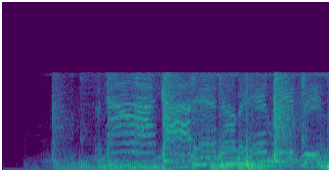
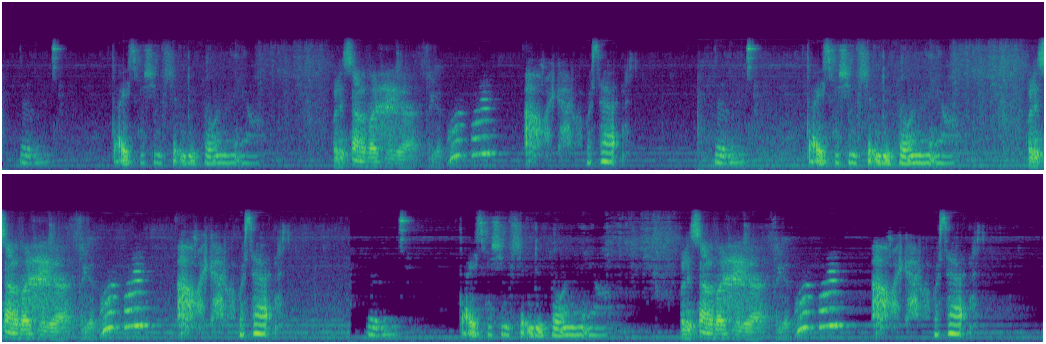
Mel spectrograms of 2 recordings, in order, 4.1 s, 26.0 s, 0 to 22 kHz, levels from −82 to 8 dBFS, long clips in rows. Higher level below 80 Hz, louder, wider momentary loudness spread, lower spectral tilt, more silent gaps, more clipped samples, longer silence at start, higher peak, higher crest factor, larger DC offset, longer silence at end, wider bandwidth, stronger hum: first, -36 dBFS vs -54 dBFS; second, -27 LUFS vs -18 LUFS; second, 15 LU vs 20 LU; first, -10 dB/octave vs -4.5 dB/octave; neither; neither; first, 0.6 s vs 0.2 s; second, -12 dBFS vs 0 dBFS; about the same, 16 dB vs 18 dB; neither; second, 0 s vs 0.2 s; second, 4 kHz vs 9.2 kHz; neither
